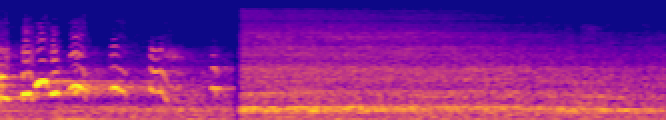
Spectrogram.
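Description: Laughter, then go-karts running on an indoor track: a steady hum with a faint whine under it, from about a second and a half in.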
